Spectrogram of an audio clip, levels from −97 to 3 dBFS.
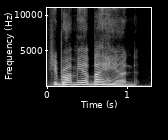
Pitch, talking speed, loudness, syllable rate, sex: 215 Hz, 275 wpm, -16 LUFS, 5.5 syllables/s, female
